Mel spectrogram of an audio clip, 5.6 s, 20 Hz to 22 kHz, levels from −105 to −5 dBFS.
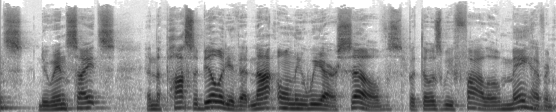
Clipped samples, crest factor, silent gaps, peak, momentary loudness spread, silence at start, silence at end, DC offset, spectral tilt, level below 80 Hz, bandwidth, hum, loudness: under 0.1%; 18 dB; none; -2 dBFS; 10 LU; 0 s; 0 s; under 0.1%; -4.5 dB/octave; -70 dBFS; 18.5 kHz; none; -21 LUFS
